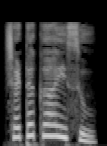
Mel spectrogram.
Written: ಚಟಕಾಯಿಸು

